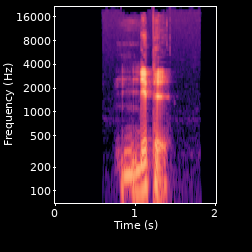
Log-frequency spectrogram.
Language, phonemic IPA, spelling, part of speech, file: German, /ˈnɪpl̩/, Nippel, noun, De-Nippel.ogg
- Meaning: 1. nipple 2. stud, protrusion 3. ellipsis of Speichennippel (“spoke nipple”)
